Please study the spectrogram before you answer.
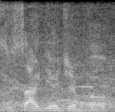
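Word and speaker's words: Usagi Yojimbo: Okay, I am here with the legendary Stan Sakai, creator of Usagio Jimbo. Did I pronounce that close enough? Yes, it is. Usagio Jimbo.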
